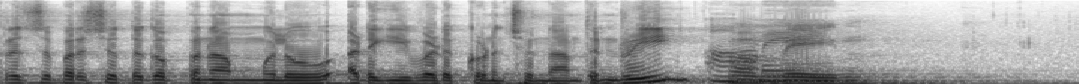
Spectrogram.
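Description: A man speaks slowly into a microphone, with echo.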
